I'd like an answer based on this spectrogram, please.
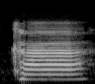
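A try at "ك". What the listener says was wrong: Ya, jangan dipanjangkan. Dia suaranya tertahan. Yang keluar itu anginnya. Ya, ka. Ka, anginnya. Ya, anginnya.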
